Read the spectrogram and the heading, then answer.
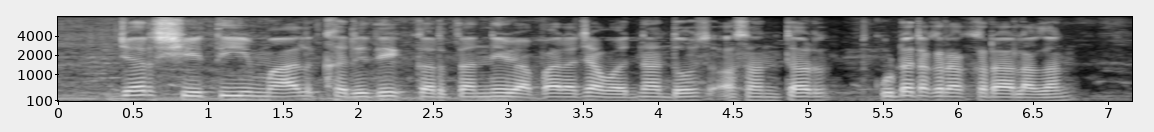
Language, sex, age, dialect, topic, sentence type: Marathi, male, 18-24, Varhadi, agriculture, question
